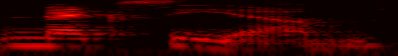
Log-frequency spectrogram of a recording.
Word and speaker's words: NXIVM: rise and fall of Nexium, spelled in all capital letters, NXIVM, but it is pronounced Nexium.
